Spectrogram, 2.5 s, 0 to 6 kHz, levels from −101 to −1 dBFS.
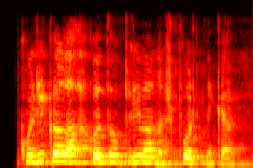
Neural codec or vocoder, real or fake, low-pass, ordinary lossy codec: codec, 16 kHz, 16 kbps, FreqCodec, smaller model; fake; 5.4 kHz; none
